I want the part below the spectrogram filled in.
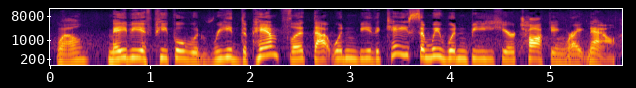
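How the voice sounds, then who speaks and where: A woman's voice: medium pitch, moderate pace, close to an everyday voice. A woman playing a guarded, hot-tempered young campground manager who narrates and speaks in a horror audio drama, earnest with a sardonic edge. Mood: sarcastic. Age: young adult. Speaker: narrator and lead character.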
